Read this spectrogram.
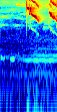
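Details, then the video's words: A white-eye gives two quick, high, thin twittering phrases that slide downward with a brief pause between them, otherwise quiet; a recording used to stimulate pet white-eyes to sing. "Pancingan pleci biar gacor dan ngotot"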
